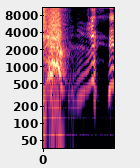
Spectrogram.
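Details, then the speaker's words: Sneeze by a streamer in a live-stream clip, followed by laughing and reaction. "I spent so long trying to find the clip of me sneezing, and I found it."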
